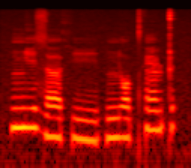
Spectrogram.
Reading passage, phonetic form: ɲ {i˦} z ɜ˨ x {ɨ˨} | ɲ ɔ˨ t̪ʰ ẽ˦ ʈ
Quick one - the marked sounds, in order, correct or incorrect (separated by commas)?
correct, incorrect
